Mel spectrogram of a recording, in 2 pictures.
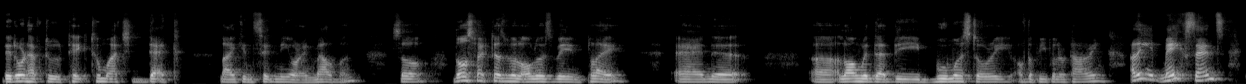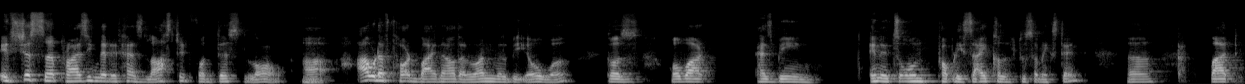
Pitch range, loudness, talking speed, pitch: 120-140 Hz, -25 LUFS, 185 wpm, 130 Hz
